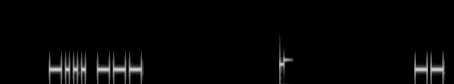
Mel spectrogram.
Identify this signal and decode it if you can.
Morse code, heard as a keyed tone, about 30 wpm, 700 Hz. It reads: B O M
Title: Top Two Letter Combinations in Words 30wpm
